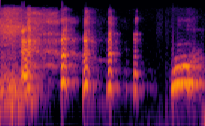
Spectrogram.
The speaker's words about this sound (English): And then behind me, my dog is going, buff, buff. She's like, she knows she's not supposed to be barking, but somebody's out there. So she's doing that.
